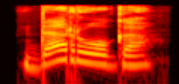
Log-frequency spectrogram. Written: doroga

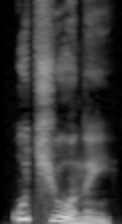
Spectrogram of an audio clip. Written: utsenii

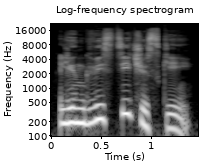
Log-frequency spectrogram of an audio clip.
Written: Linguistitseskii

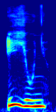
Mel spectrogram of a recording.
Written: iyun

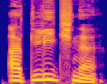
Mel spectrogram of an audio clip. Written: Otlitsno

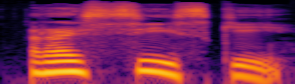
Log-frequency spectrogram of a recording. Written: rossiiskii

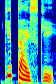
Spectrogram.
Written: kitaiskii

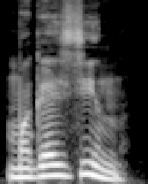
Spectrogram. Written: magasin

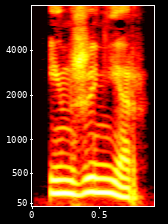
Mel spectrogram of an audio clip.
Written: ingener

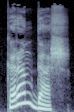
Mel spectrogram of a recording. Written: Karandash

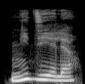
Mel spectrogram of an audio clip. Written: nedelya

